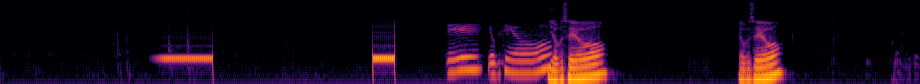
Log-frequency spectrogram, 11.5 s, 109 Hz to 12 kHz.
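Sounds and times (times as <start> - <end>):
telephone dialing and ringing tones over a phone line: 1.9 - 2.7, 4.7 - 5.0
speech: 5.6 - 7.7, 9.2 - 9.9.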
